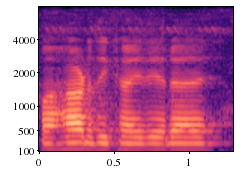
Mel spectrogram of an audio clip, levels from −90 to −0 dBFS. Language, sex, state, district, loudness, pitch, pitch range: Hindi, male, West Bengal, Alipurduar, -20 LUFS, 125 Hz, 125-130 Hz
